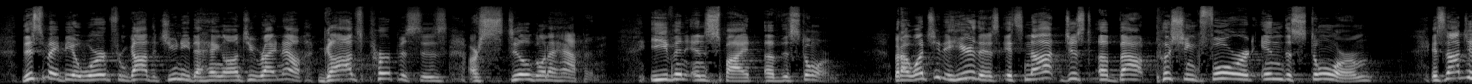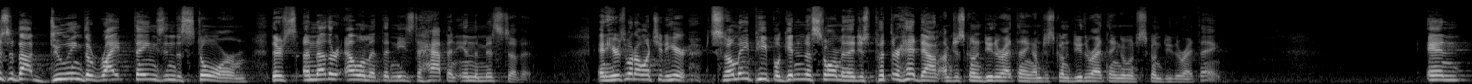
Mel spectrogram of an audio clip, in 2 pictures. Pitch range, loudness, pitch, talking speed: 180-230 Hz, -23 LUFS, 210 Hz, 235 wpm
